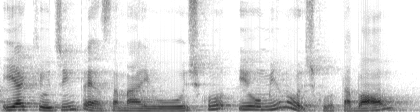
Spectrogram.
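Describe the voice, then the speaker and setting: A woman's voice: medium pitch, creaky, a little mellow. A woman teacher with a Brazilian Portuguese accent, patiently spelling out syllables for young pupils in a recorded lesson. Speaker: primary school teacher. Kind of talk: recorded remote class lesson. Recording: echoey room.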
